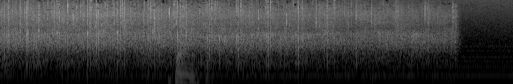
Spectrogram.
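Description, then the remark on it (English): Sustained audience applause and appreciation for a group of ladies who made gifts, a dense steady patter of many hands clapping for about four and a half seconds before cutting off abruptly, leaving a faint low hum. “Would you give all these ladies a round of applause and appreciation?”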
